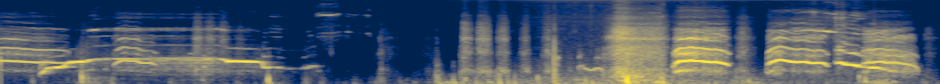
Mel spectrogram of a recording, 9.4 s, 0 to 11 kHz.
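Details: A 12-month-old Rottweiler howls one morning in long, wavering tones that rise and fall like singing.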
